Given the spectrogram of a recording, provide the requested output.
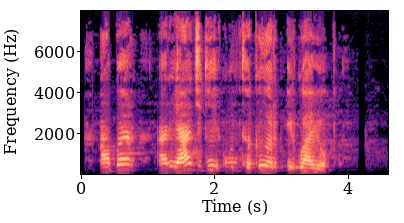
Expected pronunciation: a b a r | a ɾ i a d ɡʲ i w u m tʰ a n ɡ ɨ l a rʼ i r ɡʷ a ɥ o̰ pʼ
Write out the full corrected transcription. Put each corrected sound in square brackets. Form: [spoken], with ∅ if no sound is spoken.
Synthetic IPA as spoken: a b a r | a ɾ i a [d͡ʒ] ɡʲ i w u [n] tʰ a [∅] ɡ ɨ l a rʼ i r ɡʷ a ɥ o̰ pʼ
